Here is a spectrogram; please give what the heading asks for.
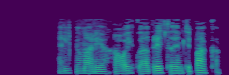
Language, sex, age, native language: Icelandic, male, 30-39, Icelandic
